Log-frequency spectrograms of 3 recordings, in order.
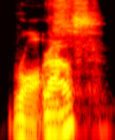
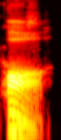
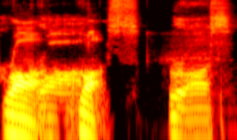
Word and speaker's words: Ross: different pronunciations of Ross, because I pronounce it like AU. Ross. Yeah. No, Ross. Like AAW. Ross. But if you just go with the short O, like Ross, and Ross, which I get a lot.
